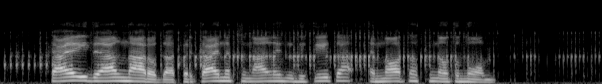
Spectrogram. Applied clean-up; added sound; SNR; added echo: neural diffusion model UNIVERSE++.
